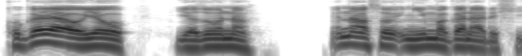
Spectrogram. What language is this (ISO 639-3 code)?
hau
